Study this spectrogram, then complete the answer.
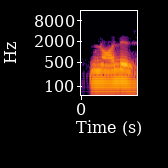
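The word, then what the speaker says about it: knowledge: जाएगा बच्चों यहां देखिए एन के बाले के आया है तो इसको नहीं पढ़ेंगे तो ये पूरा हमारा क्या हो जाएगा बच्चों नॉलेज हो जाएगा तो उमीद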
